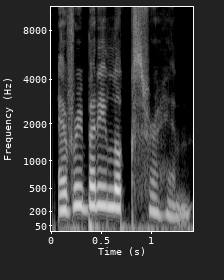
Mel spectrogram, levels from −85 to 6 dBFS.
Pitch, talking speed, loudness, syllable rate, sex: 210 Hz, 170 wpm, -17 LUFS, 6.1 syllables/s, female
